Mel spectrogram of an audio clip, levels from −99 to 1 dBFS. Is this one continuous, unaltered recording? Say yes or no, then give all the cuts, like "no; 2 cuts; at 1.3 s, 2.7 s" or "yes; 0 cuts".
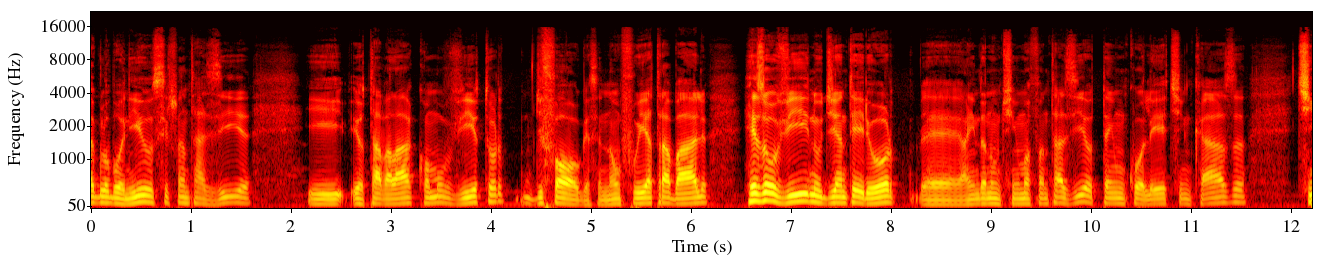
yes; 0 cuts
